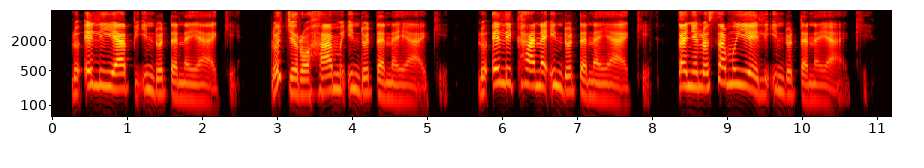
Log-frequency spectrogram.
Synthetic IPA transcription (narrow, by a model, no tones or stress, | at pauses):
lɔʔelijab̥ʱiʔindʱɔd̥ʱanaja̰ːkʰɛ | lɔd̥ʒ̥ʱɛɾɔhamuʔindʱɔd̥ʱanaja̰ːkʰɛ | lɔʔelikʰanaʔindʱɔd̥ʱanaja̰ːkʰɛ | ɣaɲɛlɔsamujelḭʔindʱɔd̥ʱanaja̰ːkʰɛ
